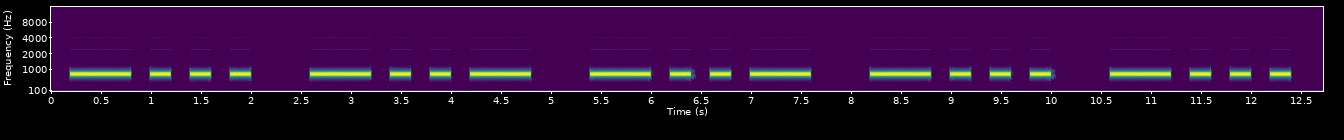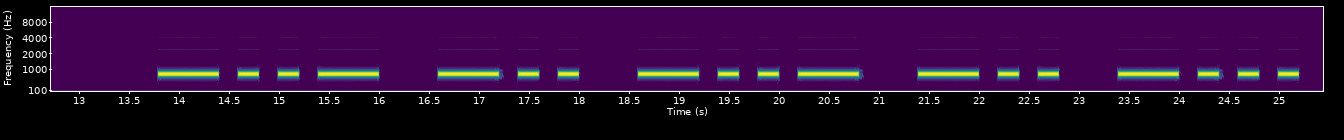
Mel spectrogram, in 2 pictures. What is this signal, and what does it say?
Morse code, heard as a keyed tone, about 6 wpm, 800 Hz. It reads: BXXBB XDXDB
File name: CW gyakorlas d b x 5 baud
